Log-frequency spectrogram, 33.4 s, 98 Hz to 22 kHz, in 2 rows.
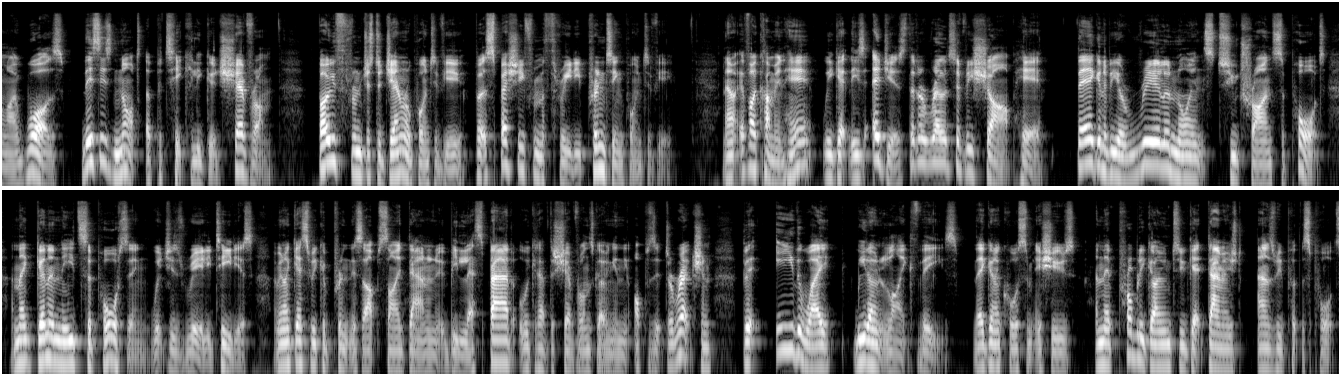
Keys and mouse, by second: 0.0 middle click, 1.1-4.5 middle drag, 6.0-6.3 shift+middle drag, 8.0 click, 9.1 shift+middle drag, 9.7 middle click, 10.2 Tab, 11.3 click, 11.7-15.0 middle drag, 16.3-18.6 middle drag, 19.9 shift+middle click, 22.8 middle click, 25.6-27.2 middle drag, 27.9-29.7 middle drag, 30.5 middle click, 31.3 shift+middle click, 33.2-33.4 middle drag.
